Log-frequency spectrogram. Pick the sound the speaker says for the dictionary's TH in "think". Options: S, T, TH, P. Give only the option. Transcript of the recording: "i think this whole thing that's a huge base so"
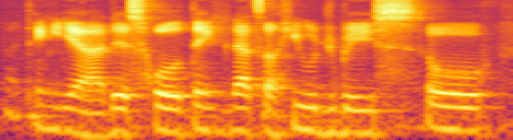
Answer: T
